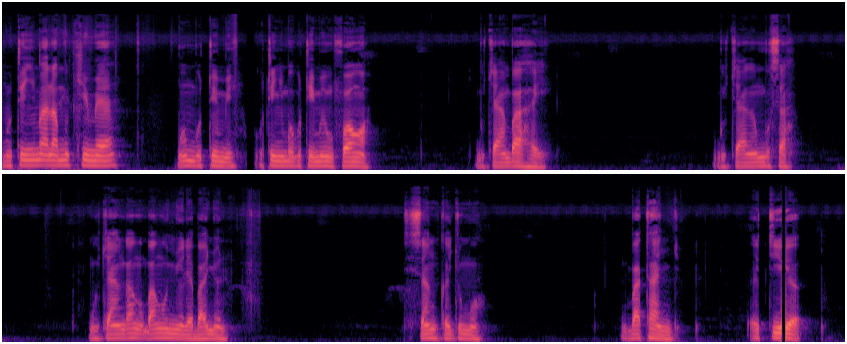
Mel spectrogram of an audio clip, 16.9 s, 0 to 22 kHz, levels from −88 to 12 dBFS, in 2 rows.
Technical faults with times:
2.44-2.52 Bluetooth stall
16.22-16.27 Bluetooth stall

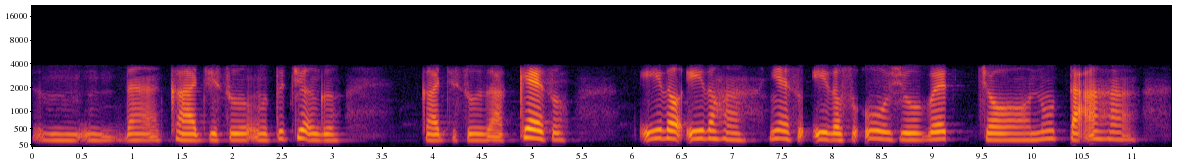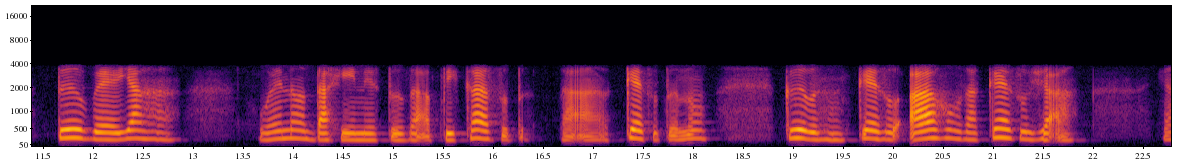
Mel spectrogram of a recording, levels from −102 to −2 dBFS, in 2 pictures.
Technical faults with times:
none

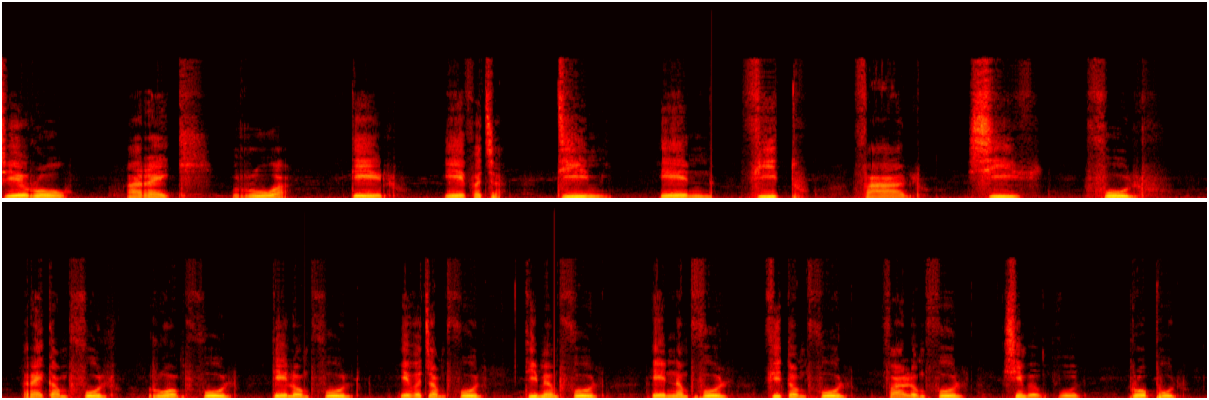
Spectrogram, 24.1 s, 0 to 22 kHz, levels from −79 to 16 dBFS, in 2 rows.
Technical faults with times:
0.00-24.10 transcoding between lossy codecs
7.10 dropped buffer (overrun)
15.08 dropped buffer (overrun)
17.58 dropped buffer (overrun)

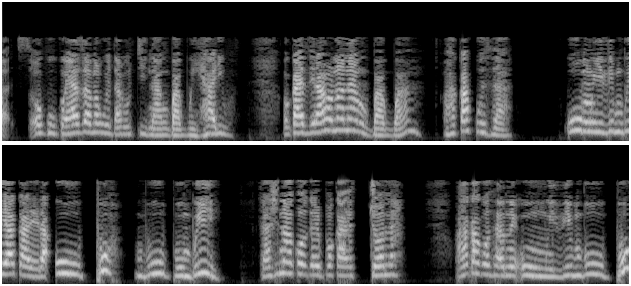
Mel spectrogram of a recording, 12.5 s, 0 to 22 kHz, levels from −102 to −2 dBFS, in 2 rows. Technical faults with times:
0.00-12.55 AAC compression

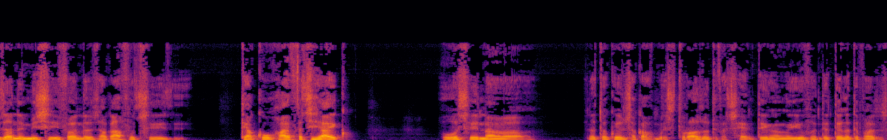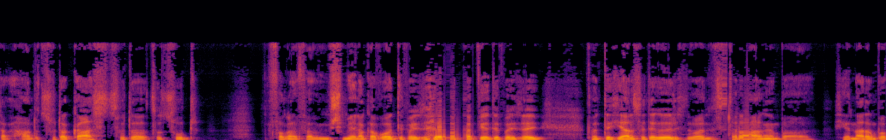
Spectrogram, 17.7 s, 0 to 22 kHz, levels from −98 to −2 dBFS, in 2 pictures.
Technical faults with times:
13.16-13.61 robotic sound from repeated short buffers
16.08-16.40 robotic sound from repeated short buffers

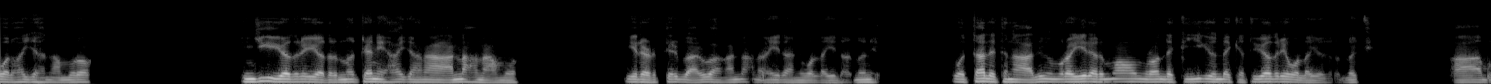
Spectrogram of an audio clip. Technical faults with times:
none

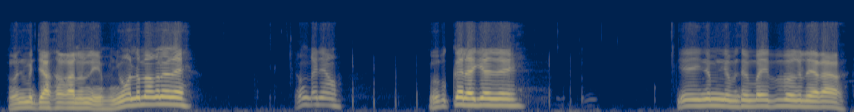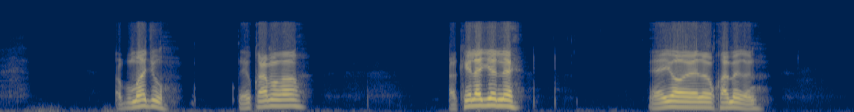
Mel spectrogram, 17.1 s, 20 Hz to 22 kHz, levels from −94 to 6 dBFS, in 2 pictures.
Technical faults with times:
0.00-17.09 4-bit ADPCM compression

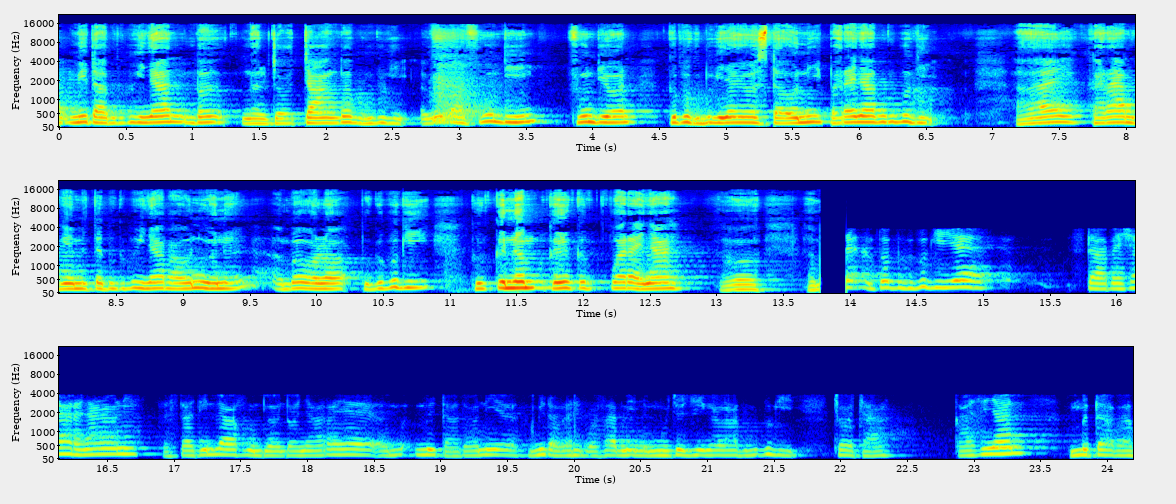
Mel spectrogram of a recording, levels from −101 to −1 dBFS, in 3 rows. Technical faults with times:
13.77-24.20 input switched to a poorer device

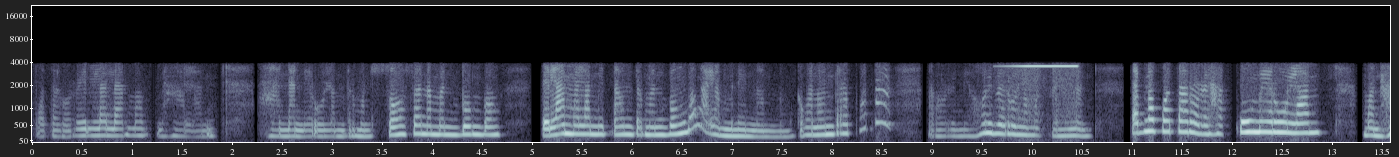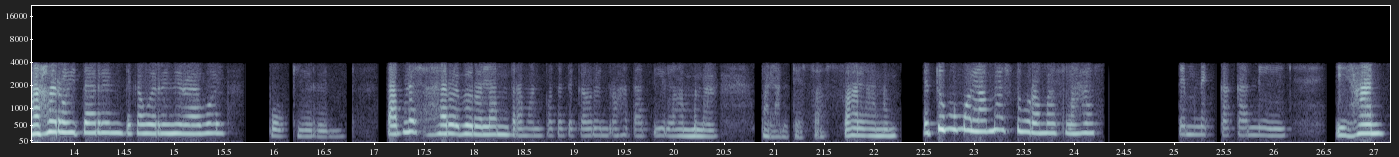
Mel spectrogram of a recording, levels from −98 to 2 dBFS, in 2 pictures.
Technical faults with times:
0.00-27.17 G.726 ADPCM
9.61-10.48 loudspeaker feedback squeal

